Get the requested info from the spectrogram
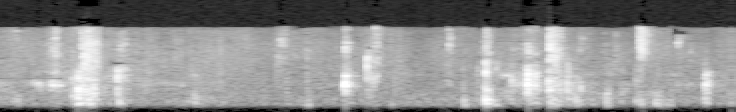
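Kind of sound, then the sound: animal, dog snorting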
